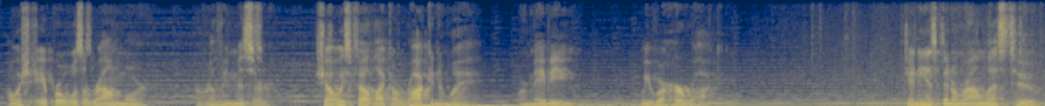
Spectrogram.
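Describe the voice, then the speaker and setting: A man's voice: medium pitch, close to an everyday voice. A man playing a thoughtful, lonely teenage mutant turtle in an earnest, introspective monologue for a comic dub. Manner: earnest, reflective. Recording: roomy, distant mic under loud music.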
